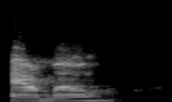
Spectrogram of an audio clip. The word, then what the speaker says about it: Amo: No, it's Amo. – Amo. – It's Amo. – Like ammunition. Yeah.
